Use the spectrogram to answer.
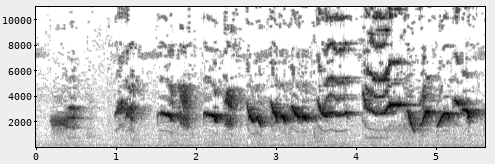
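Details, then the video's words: Wambi song used as a masteran training recording for captive birds: a lively run of clear whistled notes, sliding up and down and joined into quick twisting phrases, with a short pause after the first note. "SUARA MASTERAN BURUNG WAMBI BELAJAR BUNYI PASTI IKUT NYAUT"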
